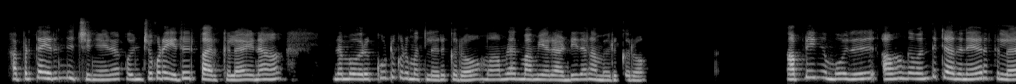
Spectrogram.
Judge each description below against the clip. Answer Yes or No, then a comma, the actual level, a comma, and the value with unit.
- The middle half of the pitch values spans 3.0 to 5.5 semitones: Yes, average, 3.3 semitones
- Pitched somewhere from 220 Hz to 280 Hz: Yes, high, 240 Hz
